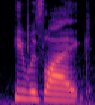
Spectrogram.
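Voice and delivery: normal talking voice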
